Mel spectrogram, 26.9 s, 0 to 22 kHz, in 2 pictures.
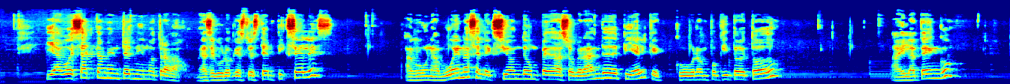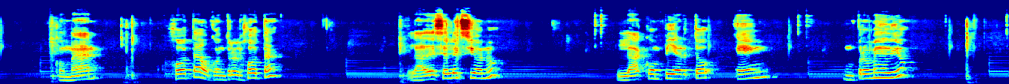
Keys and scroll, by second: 15.1 super+j, 19.4 super+d, 26.4 v.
